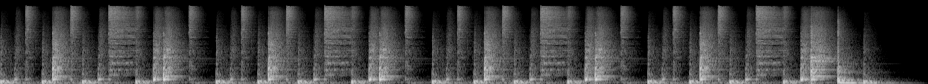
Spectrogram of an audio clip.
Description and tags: A drum beat with syncopated hihat pattern. Compressed.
